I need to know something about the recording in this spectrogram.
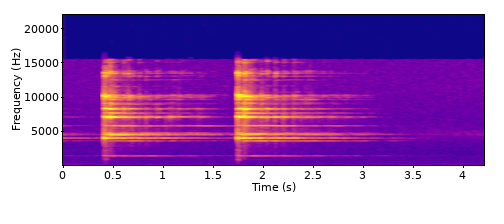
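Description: Altar bells (sanctus bells) rung at the elevation of the consecrated host. There are two bright, high-pitched rings, the first just under half a second in and the second near the two-second mark, each fading over about a second.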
